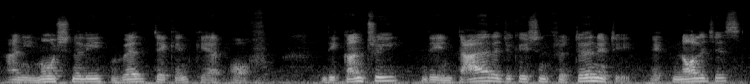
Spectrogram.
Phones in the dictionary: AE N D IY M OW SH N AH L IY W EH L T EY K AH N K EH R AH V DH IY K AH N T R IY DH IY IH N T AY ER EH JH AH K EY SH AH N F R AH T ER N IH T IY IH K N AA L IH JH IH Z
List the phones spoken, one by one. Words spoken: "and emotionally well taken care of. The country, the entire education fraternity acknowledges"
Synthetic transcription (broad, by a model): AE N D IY M OW SH N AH L IY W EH L T EY K AH N K EH R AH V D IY K AH N T R IY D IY IH N T AY ER EH JH AH K EY SH AH N F R AH T ER N IH T IY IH K N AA L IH JH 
